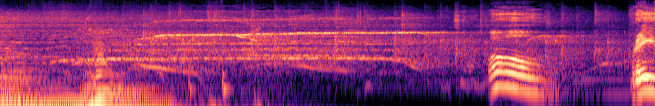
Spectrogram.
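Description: Live gospel band ending a song: a final low band hit about a second in, then a held keyboard chord that fades away, with light applause. A man's voice calls out briefly near the end.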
